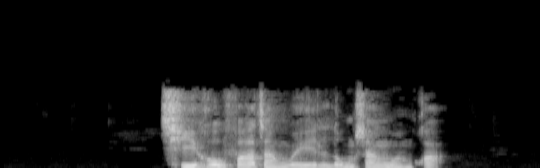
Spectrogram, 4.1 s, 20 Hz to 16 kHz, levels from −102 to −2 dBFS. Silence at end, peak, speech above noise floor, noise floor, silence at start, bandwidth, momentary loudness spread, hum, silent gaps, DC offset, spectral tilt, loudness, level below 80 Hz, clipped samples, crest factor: 0.75 s; -6 dBFS; over 67 dB; under -90 dBFS; 1.2 s; 8 kHz; 8 LU; none; none; under 0.1%; -4 dB/octave; -23 LUFS; -62 dBFS; under 0.1%; 20 dB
